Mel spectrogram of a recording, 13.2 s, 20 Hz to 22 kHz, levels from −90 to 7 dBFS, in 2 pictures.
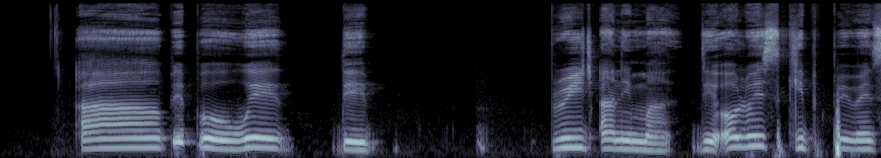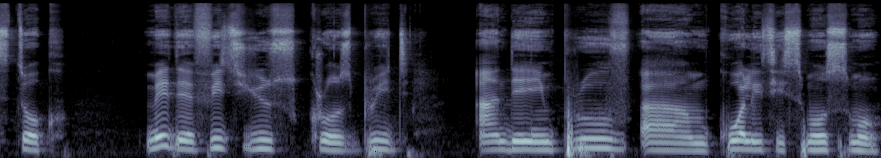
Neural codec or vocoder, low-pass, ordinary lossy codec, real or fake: none; none; none; real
